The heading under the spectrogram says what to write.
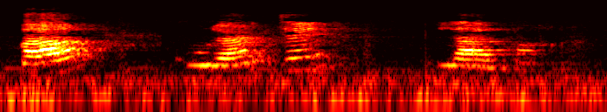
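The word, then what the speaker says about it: pa' curarte l'alma: What do you want to say? – Pa-cu-cur-er-tel-alma. – You can say pa curarte l'alma.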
